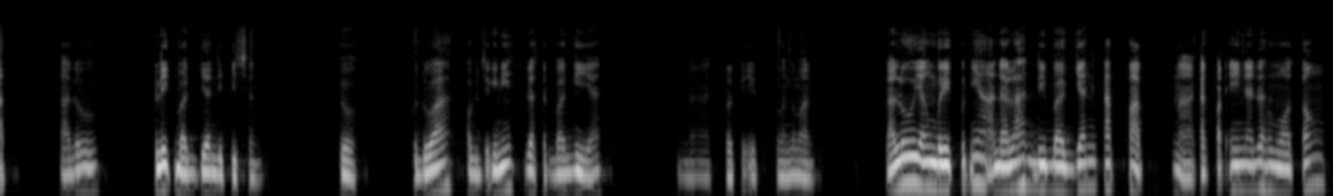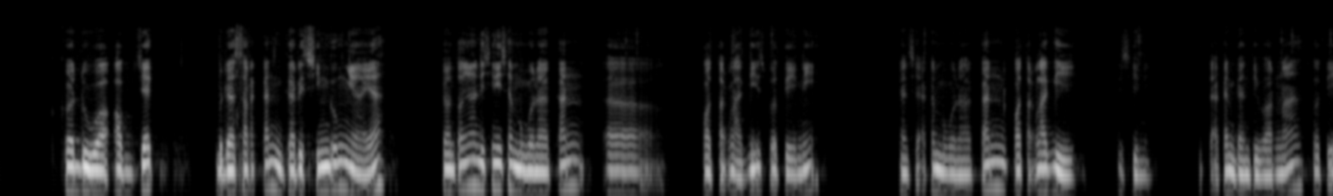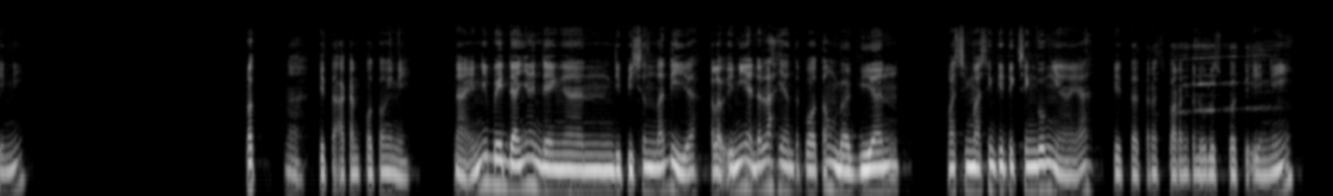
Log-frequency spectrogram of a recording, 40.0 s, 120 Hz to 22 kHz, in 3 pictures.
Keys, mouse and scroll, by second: 3.2 click, 3.5 ctrl+scroll down 2, 4.0 ctrl+click, 4.4-7.8 drag, 8.4 click, 9.0-9.3 ctrl+scroll down 2, 9.4-9.7 ctrl+scroll up 2, 10.5 click, 11.8 click, 12.3-12.9 ctrl+scroll down 2, 13.2 ctrl+scroll up 2, 13.9-15.0 drag, 15.6 BackSpace, 18.2 click, 19.5 click, 20.0 click, 22.4 click, 23.4 click, 24.2 click, 26.0 click, 26.4 click, 27.4 click, 27.9 click, 28.2-30.3 drag, 30.5 click, 31.3 ctrl+scroll up 2, 37.4 click, 38.5-39.9 drag.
